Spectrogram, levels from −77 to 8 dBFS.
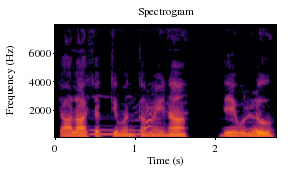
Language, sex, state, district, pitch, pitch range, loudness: Telugu, male, Andhra Pradesh, Sri Satya Sai, 105 Hz, 105-115 Hz, -19 LUFS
